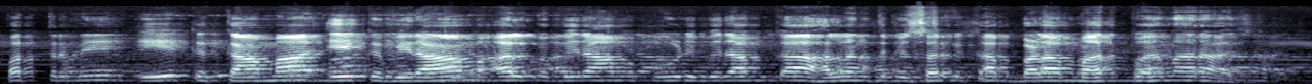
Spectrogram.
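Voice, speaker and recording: A man with a high voice preaches a devotional story at an unhurried pace, acting out each character's lines and calling his listeners "maharaj". He sounds some way off from the mic in a large, echoey live venue. Devotional music plays clearly behind him. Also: little pitch movement, distant mic. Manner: storytelling, acts out dialogue, addresses listeners as "maharaj". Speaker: Ram Katha preacher.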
